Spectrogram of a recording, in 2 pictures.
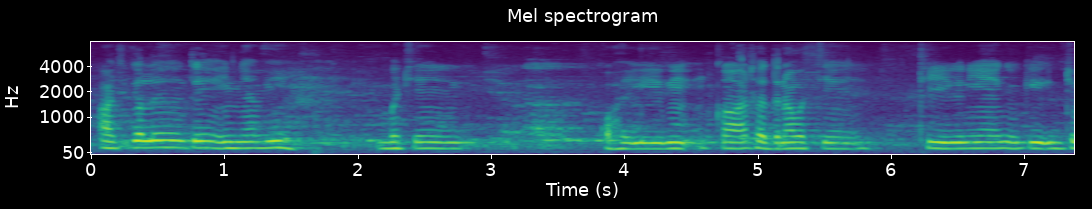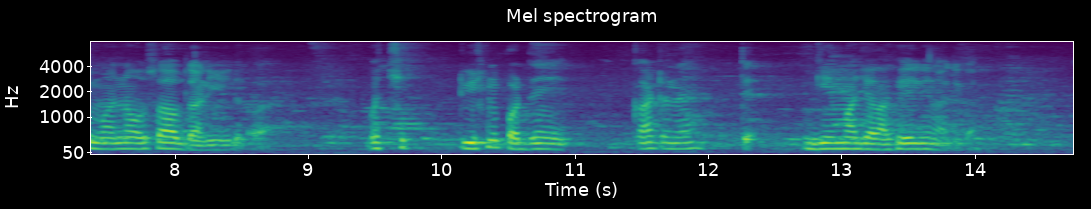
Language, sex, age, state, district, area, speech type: Dogri, male, 18-30, Jammu and Kashmir, Samba, rural, spontaneous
